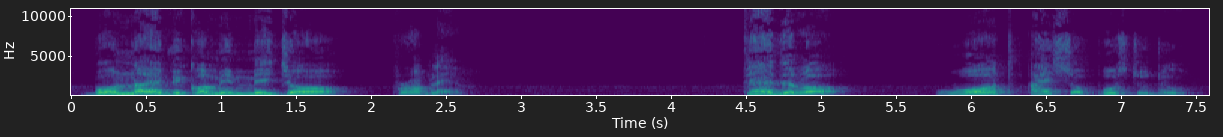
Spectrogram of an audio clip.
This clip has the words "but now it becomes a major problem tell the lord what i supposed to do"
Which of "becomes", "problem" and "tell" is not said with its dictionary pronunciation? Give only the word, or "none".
becomes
